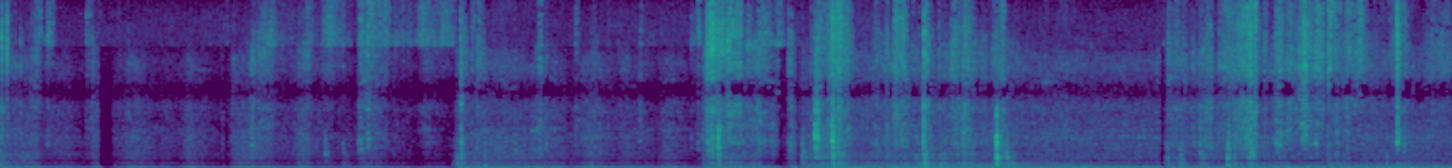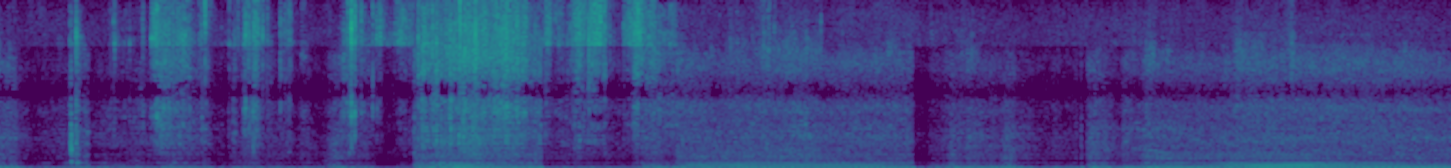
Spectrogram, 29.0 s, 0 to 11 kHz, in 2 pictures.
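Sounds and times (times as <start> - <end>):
packaging rustling and scraping: 2.4 - 5.8, 6.8 - 10.2, 11.6 - 21.3.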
